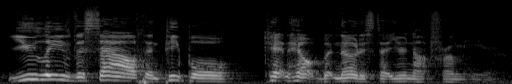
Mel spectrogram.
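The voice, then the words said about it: Southern US accent. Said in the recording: “the South, you open your mouth... People say, you're not from around here... when I open my mouth and this accent comes out”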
